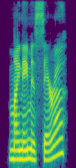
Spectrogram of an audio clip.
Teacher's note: That's the upward or downward turn at the end of a sentence. A questionlike inflection on statements, my name is Sarah, makes you sound uncertain. A downward inflection, my name is Sarah, sounds clear and confident.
